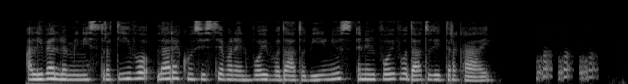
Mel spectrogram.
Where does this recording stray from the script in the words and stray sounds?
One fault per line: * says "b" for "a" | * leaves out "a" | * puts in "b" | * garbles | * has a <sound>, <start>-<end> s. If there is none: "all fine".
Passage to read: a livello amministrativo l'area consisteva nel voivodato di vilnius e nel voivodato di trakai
* leaves out "di"
* has a laugh, 5.4-6.0 s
